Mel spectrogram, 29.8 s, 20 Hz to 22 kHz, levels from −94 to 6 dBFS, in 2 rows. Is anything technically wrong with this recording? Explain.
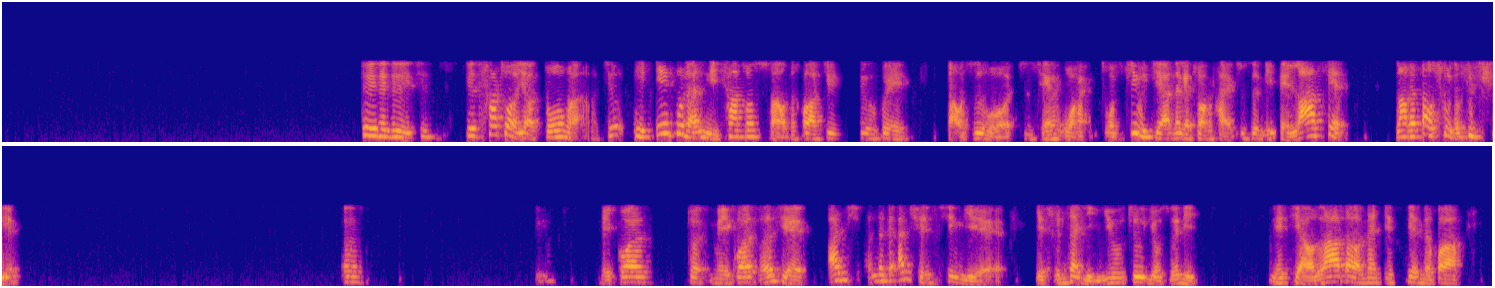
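Yes. Throughout, the speech carries heavy AMR narrowband mobile codec damage. The 8 kHz phone codec rebuilds the voice from a vocal-tract model and sparse pulses, so it sounds buzzy and synthetic, consistent with a low mode near 5.9 kbps. A spectrogram shows a hard ceiling at 3.8 kHz.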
